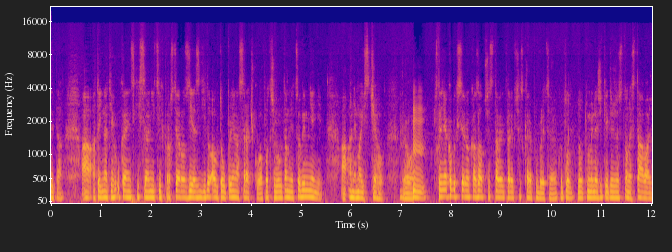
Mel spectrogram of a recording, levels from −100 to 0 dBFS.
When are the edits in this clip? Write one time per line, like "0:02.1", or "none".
0:07.0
